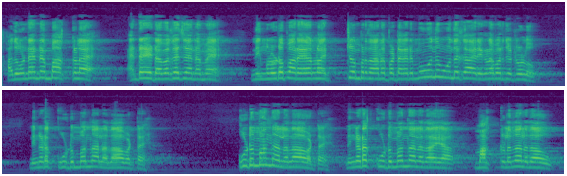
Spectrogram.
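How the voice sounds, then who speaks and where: A man's voice: very high-pitched, quick pace, gravelly, fairly bright tone, in a large hall. A male priest giving an emotional sermon full of personal stories, speaking earnestly and pleading straight with his congregation.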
